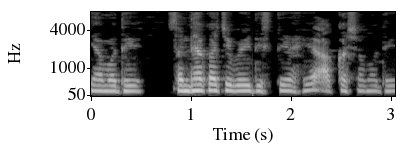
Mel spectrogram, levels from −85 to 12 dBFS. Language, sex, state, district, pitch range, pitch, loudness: Marathi, female, Maharashtra, Nagpur, 190-210 Hz, 200 Hz, -16 LUFS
